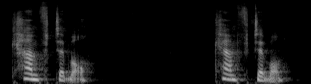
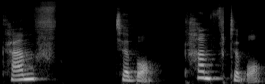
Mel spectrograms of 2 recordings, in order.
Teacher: On dit pas comfortable mais on va sauter la deuxième syllabe et ça nous donne comfortable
